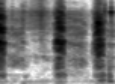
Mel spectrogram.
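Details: Paralysed dog on wheels playing with a ball, panting hard: three breathy, broadband huffs about half a second apart, with quiet gaps between them.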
